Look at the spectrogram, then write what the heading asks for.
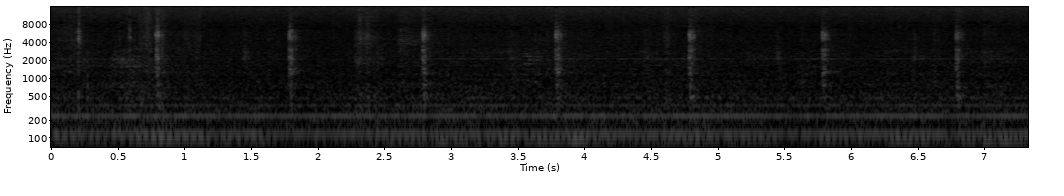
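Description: Steady, evenly spaced ticks from a couple of clocks sound close and clear over a continuous low electrical hum, with no voices.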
